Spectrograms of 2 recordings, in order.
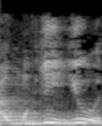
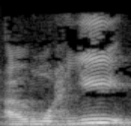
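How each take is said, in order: First: The word ends with an extra 'yu' syllable. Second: The word ends with a short 'yi' sound. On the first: The speaker calls it wrong. "tidak usah dibaca al-muhyiyu, tidak ya" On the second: The speaker calls it right.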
